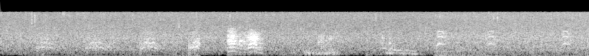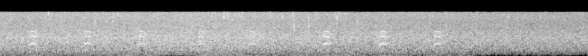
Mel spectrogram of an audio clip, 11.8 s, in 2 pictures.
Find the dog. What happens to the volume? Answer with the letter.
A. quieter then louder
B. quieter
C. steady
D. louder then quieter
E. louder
B.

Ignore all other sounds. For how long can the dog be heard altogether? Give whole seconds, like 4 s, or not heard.
10 s.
